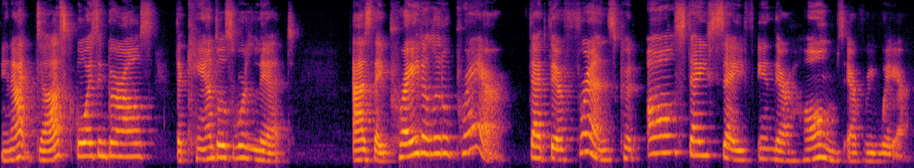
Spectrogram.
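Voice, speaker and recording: A woman from Louisiana reads a bedtime story aloud, expressively addressing her young listeners directly. Her voice is on the high side, she takes it slowly, and the room is echoey.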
